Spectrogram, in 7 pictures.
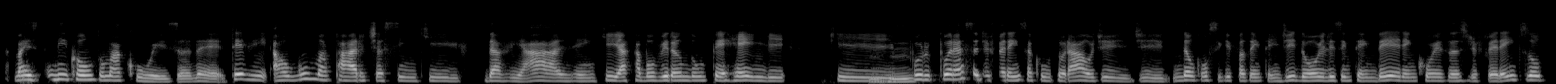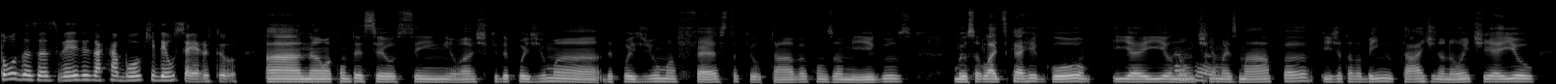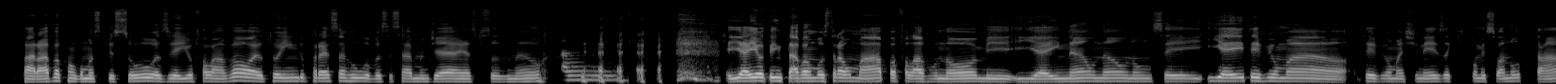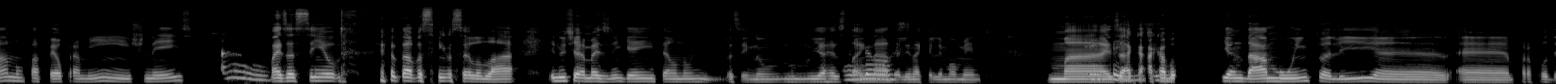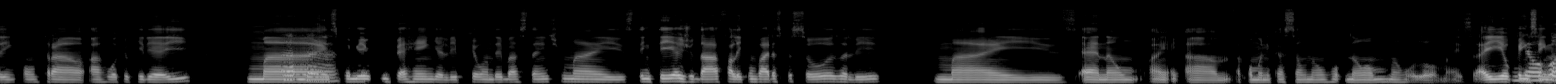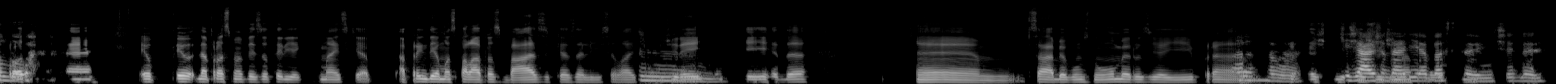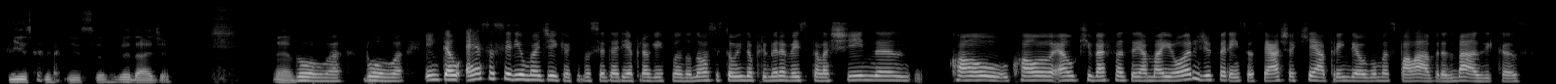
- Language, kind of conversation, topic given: Portuguese, podcast, Você pode contar uma história marcante que viveu com moradores locais?
- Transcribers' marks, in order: tapping; laugh; laugh; other noise; laughing while speaking: "eu estava sem o celular"; laugh; laugh; sniff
